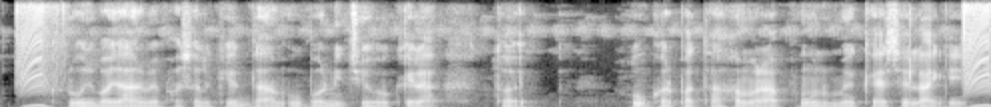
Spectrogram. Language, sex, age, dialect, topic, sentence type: Bhojpuri, male, <18, Southern / Standard, agriculture, question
